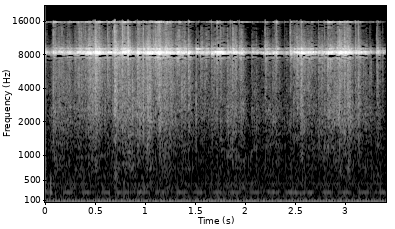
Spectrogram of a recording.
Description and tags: rattling metal chain
metal, rattling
